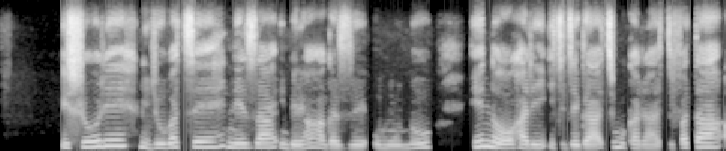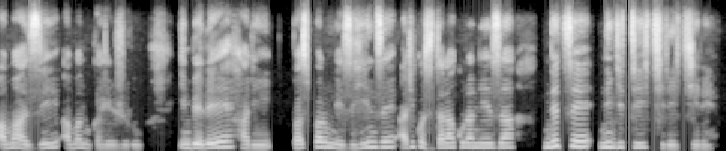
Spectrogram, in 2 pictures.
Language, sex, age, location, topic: Kinyarwanda, female, 18-24, Nyagatare, education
